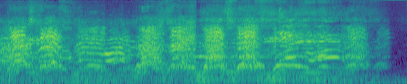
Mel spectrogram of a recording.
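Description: Crowd of nurses chanting protest slogans together, loud and rhythmic, cutting off suddenly just before the end.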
